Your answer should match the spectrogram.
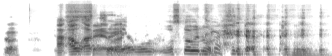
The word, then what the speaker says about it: Al-Aqsa: La Axa. Say it right, bro. Al-Aqsa, yeah.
